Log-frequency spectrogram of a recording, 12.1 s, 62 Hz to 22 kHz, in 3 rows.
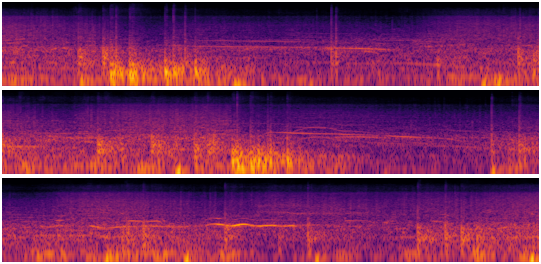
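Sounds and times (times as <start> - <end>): fireworks bangs and crackling: 0.0 - 12.0.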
